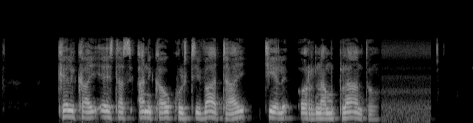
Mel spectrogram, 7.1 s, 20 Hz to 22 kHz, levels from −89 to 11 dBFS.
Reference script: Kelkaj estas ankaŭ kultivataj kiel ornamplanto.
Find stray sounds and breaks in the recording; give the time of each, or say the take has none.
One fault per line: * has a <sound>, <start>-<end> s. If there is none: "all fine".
all fine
